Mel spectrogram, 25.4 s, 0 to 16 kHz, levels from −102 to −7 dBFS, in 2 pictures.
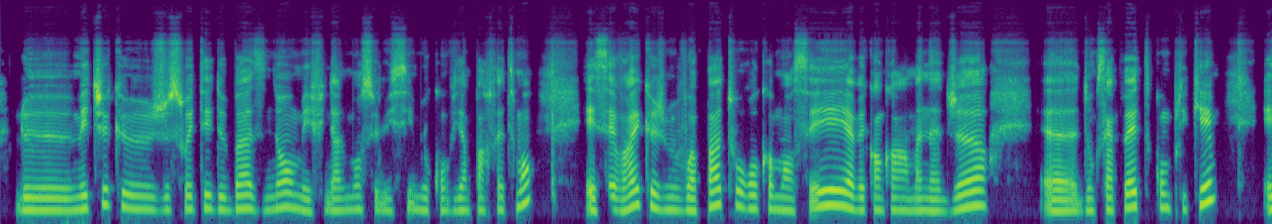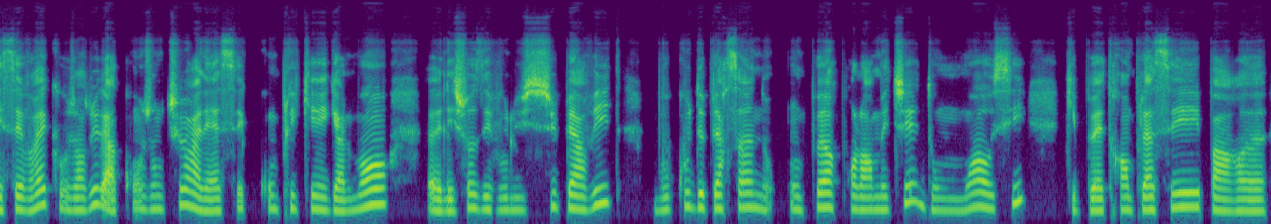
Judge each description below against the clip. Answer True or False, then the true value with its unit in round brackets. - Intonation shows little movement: False (3.5 semitones)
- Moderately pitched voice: True (170 Hz)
